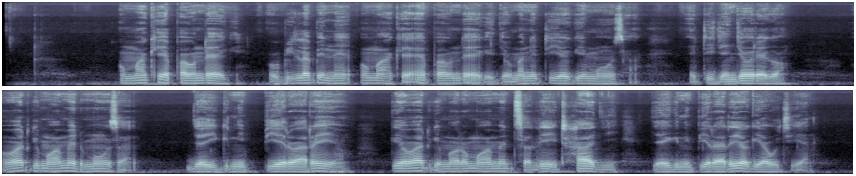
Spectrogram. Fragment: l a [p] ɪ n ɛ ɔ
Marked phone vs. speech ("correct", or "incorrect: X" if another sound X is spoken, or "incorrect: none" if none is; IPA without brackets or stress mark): incorrect: b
